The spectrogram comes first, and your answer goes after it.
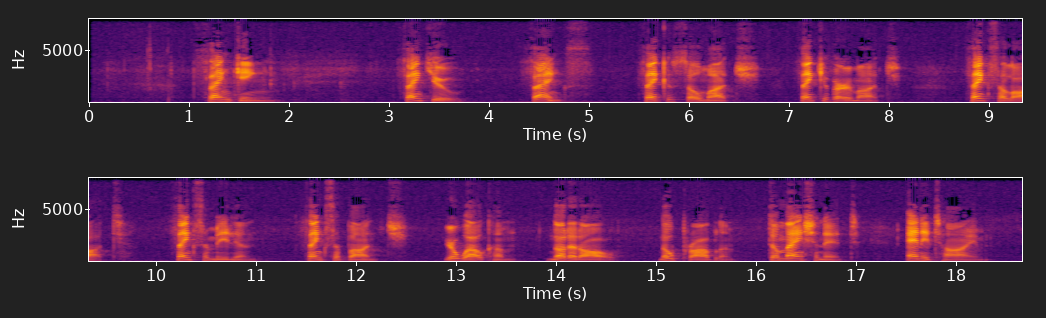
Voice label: Simple Conversation; english course module 01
